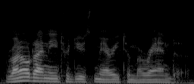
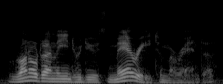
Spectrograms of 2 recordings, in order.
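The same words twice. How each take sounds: First: The stress is on Miranda. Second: The stress is on Mary.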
